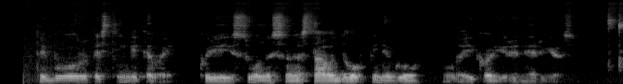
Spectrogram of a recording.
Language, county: Lithuanian, Klaipėda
